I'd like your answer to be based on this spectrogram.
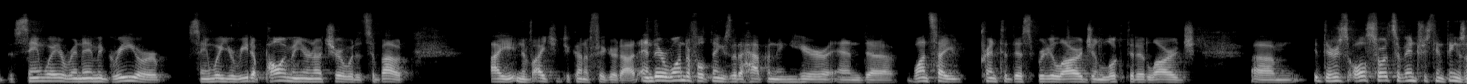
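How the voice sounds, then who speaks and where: A man from Serbia with a Serbian accent, giving a musing, discursive lecture as a guest photographer and correcting himself as he goes. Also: mid-range voice. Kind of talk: lecture talk with slides. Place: lecture room.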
